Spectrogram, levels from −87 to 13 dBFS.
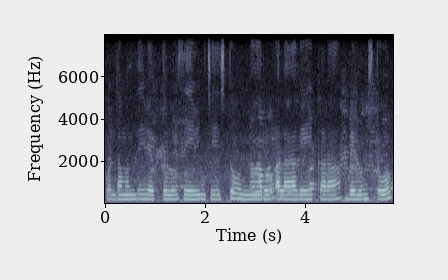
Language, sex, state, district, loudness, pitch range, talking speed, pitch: Telugu, female, Andhra Pradesh, Sri Satya Sai, -17 LUFS, 210-215 Hz, 105 wpm, 210 Hz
